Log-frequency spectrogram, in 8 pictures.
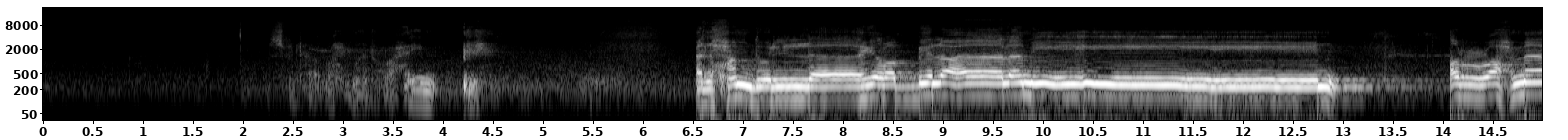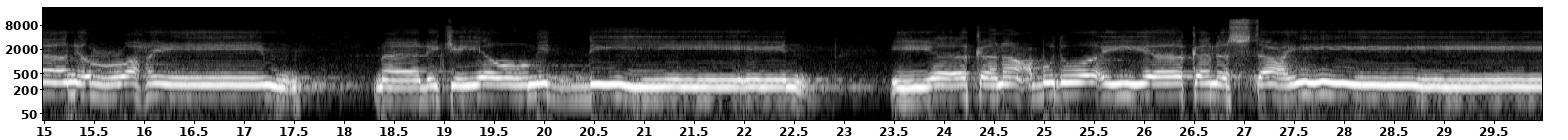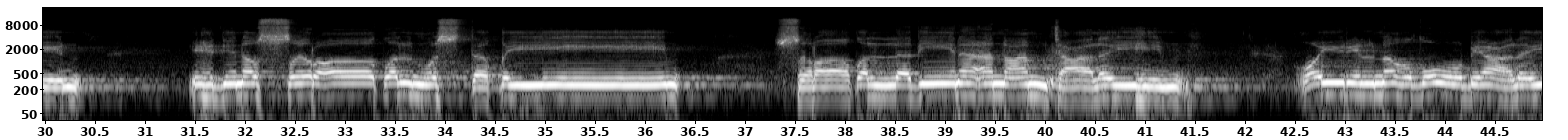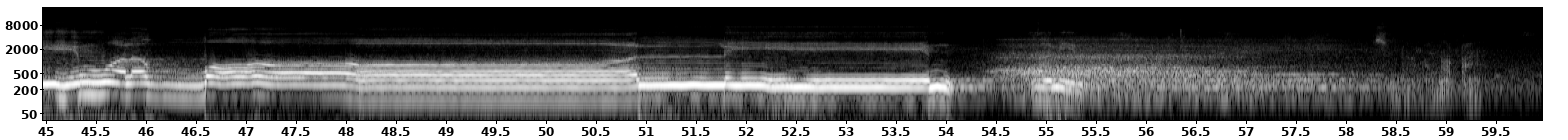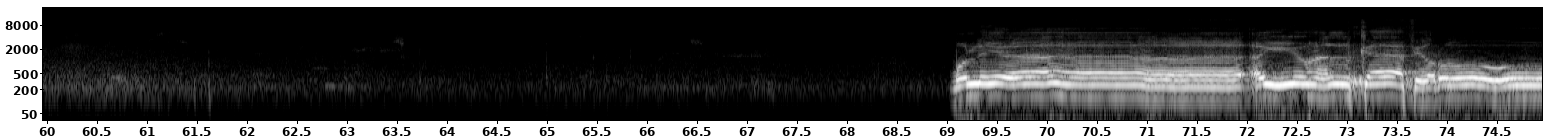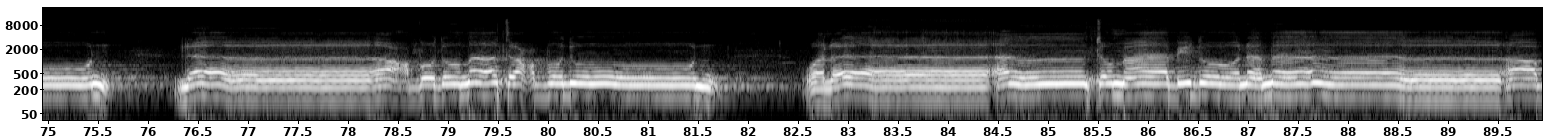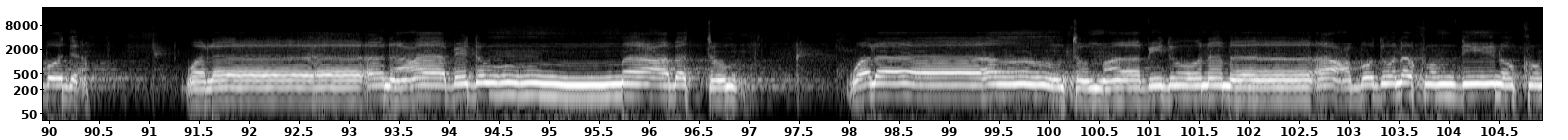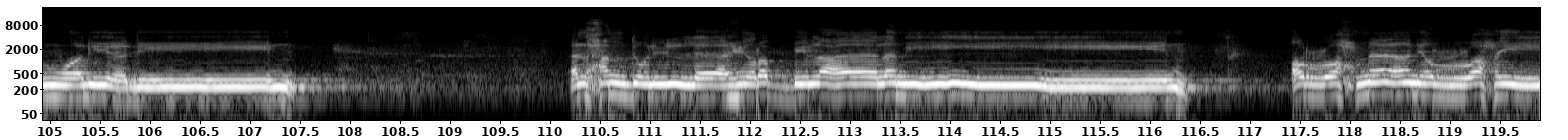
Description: صلاة المغرب للقارئ علي الحذيفي 22 ربيع الأول 1445 هـ
تِلَاوَات الْحَرَمَيْن .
